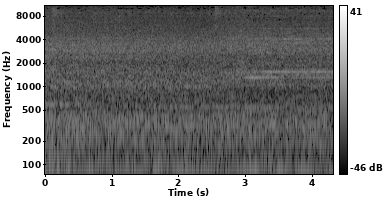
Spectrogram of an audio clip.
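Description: Automatic car wash running, heard from inside the car's cabin: a steady low rumble with a hiss over it. A faint thin hum joins about three seconds in.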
